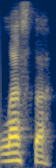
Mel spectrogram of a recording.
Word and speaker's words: Leicester: Leicester. No, there's no R. No. Leicester. Leicester. You were close on your very first try. Leicester. It looks like Leicester, but it's called Leicester. Oh yeah, Leicester, because there's no R in that.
